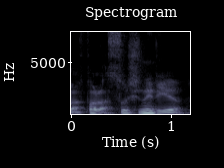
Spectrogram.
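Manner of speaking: usual speaking voice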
